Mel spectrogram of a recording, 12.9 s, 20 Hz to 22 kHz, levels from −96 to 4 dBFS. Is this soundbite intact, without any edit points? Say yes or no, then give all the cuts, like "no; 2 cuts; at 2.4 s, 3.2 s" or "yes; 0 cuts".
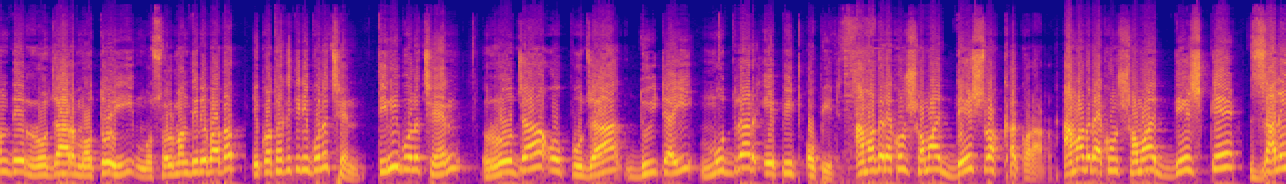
no; 2 cuts; at 3.6 s, 8.4 s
